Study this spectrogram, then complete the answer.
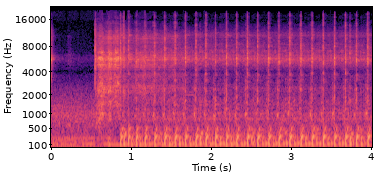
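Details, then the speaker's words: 2000 Yamaha Virago XV250 V-twin, warmed up at about 40°F ambient, carburetor with just the new shorter spring: catches and settles into a slow, lumpy idle loping about four beats a second, idle set too low. "idle needs to be up a little bit. It's been sitting out here warm enough, so"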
